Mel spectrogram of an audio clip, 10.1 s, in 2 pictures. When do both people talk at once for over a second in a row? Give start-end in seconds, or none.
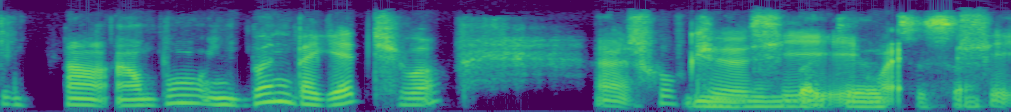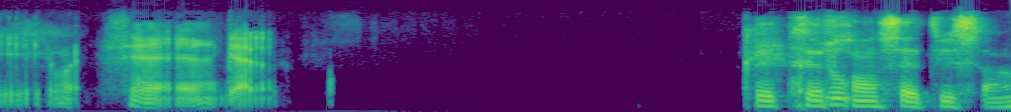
3.4-4.8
